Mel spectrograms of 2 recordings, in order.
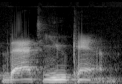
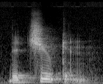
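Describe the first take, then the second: First: The T and Y are said separately. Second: The T and Y blend into a CH sound. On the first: The speaker calls it wrong. "We don't say that you can" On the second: The speaker calls it right. "A C H sound. This is reduction"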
